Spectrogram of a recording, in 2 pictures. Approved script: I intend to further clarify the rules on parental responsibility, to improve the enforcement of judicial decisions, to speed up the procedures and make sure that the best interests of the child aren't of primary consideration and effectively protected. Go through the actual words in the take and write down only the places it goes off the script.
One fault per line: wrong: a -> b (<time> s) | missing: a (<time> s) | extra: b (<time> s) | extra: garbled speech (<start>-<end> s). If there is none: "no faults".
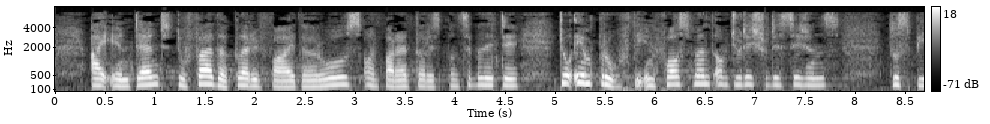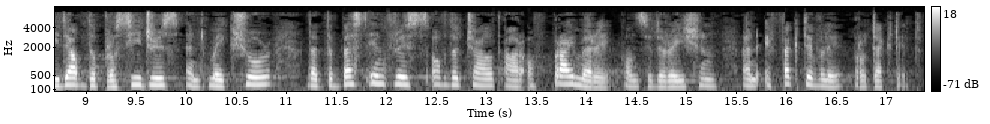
wrong: aren't -> are (13.2 s)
